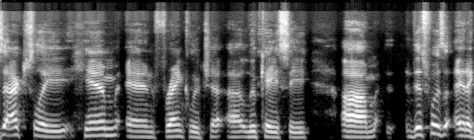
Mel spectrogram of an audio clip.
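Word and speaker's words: Lucchesi: It says Luchessie, but I think it's it's Lucasy, I think, is that's that's how you pronounce that. Lucasey.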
